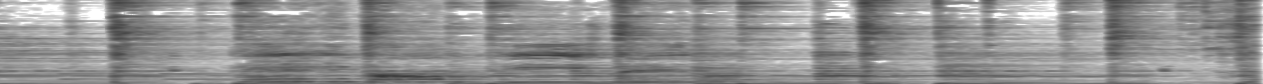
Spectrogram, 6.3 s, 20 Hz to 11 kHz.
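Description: Recorded music with a singing voice, a steady drum beat and bass, played through Seeburg DDS-1 'Discotheque' speakers with Altec 811 horns, driven by an HH Scott LK-72 tube amplifier. The music dips briefly near the end.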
